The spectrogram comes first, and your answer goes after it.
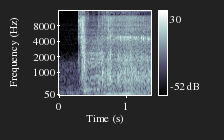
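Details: Detroit 6V92 diesel in an MCI bus conversion, still warm, after replacing the exhaust manifold gasket: it cranks briefly, fires within a second and settles into an even rumble with no ticking from the manifold leak. Normal start.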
